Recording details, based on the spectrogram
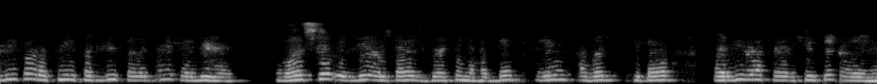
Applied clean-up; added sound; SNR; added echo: neural mask model Resemble Enhance denoiser.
